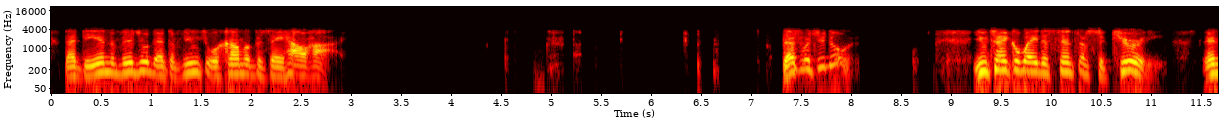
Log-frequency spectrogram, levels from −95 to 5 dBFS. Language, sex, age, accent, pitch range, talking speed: English, male, 50-69, American, 140-175 Hz, 130 wpm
